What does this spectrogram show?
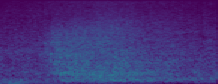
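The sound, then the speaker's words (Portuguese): Ocean surf rolls in and breaks on the shore, a broad hissing wash that swells up after half a second and holds steady, with a low rumble underneath and no voices. “Ora, eu espero surpreender-vos quando escutarem o programa, porque vamos fechar a falar do mar, o mar sonoro, com as palavras de Sofia de Mel Brenner.”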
